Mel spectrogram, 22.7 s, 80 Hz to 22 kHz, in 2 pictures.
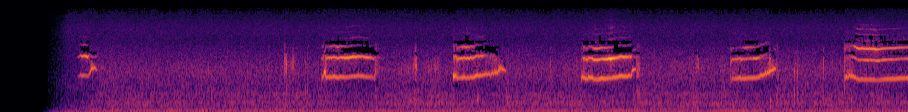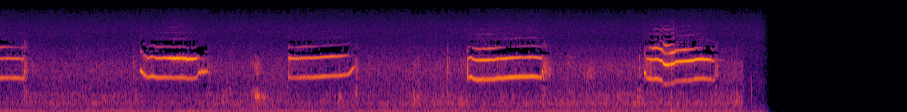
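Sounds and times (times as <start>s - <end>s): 
kitten meowing squeakily: 1.0s - 1.3s, 4.0s - 4.8s, 5.6s - 6.4s, 7.2s - 8.1s, 9.1s - 9.8s, 10.5s - 11.8s, 13.1s - 14.0s, 15.0s - 15.9s, 17.2s - 18.3s, 19.4s - 20.4s.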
